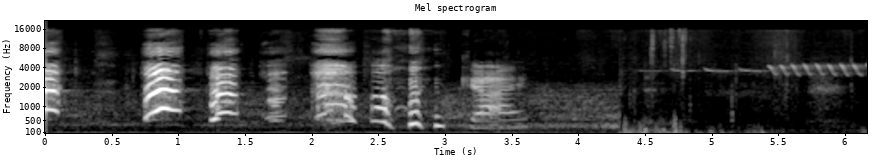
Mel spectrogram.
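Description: A woman laughing hard in a run of short, very high-pitched bursts that die away after about three and a half seconds.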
